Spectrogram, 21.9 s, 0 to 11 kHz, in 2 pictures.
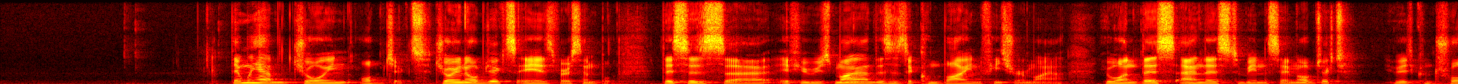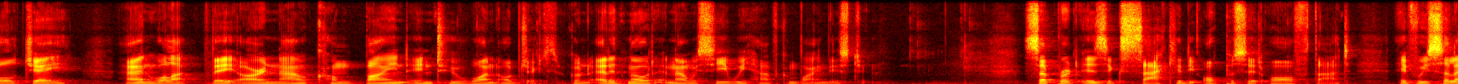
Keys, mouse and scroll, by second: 0.8 click, 1.5 click, 2.0-2.4 scroll down 2, 2.4 Tab, 2.7 click, 3.1-4.6 middle drag, 4.6 shift+click, 5.0-8.1 middle drag, 8.4 click, 8.8 shift+click, 10.4 ctrl+j, 13.7 n, 14.3 middle click, 14.4 Tab, 14.8 click, 15.5 a, 17.7 click, 18.0 click, 18.7 Tab, 18.9 click, 19.3-20.2 scroll up 1, 20.2-21.6 middle drag, 21.6 Tab.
